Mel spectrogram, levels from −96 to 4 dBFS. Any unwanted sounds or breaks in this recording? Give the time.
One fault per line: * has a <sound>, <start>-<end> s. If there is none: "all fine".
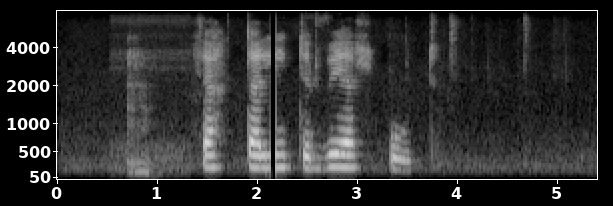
* has a throat clearing, 0.7-1.1 s
* has a dropout, 2.1-2.2 s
